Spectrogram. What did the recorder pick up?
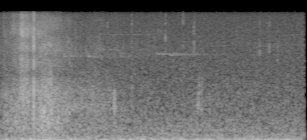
Winter Wren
